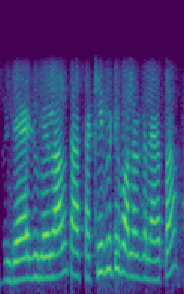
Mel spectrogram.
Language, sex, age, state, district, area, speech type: Sindhi, female, 45-60, Uttar Pradesh, Lucknow, urban, conversation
